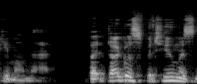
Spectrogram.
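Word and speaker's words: Futuyma: The author's name is Futuyama, and it's Futuma. That you took from an undergraduate textbook, you took from Futuma. I actually cited Futuyama, Futuma, and I... He adds an A and he mispronounces it.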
